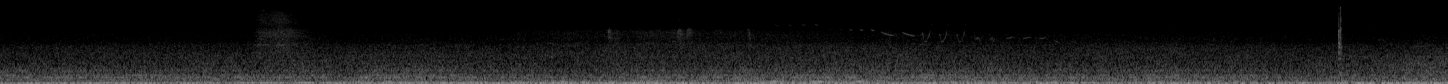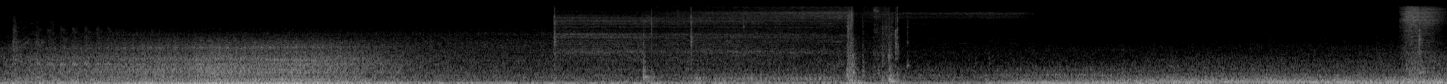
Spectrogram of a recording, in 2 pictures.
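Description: A bus engine hums steadily at low pitch.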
